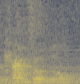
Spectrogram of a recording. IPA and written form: ˈkætəlɒg (catalog(ue))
